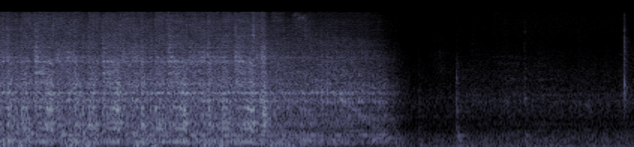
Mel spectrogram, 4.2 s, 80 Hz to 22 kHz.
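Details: Lada Niva 21213 (old, neglected; oily, plugs fouling) compression test on starter: even cranking about four turns a second for a couple of seconds, then stops; low compression suspected.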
